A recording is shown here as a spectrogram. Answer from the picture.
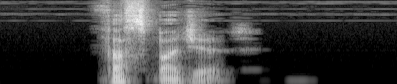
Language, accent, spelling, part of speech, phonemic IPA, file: English, Australia, fussbudget, noun, /ˈfʌsˌbʌd͡ʒɪt/, En-au-fussbudget.ogg
- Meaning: One who complains or fusses a great deal, especially about unimportant matters; a fusspot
